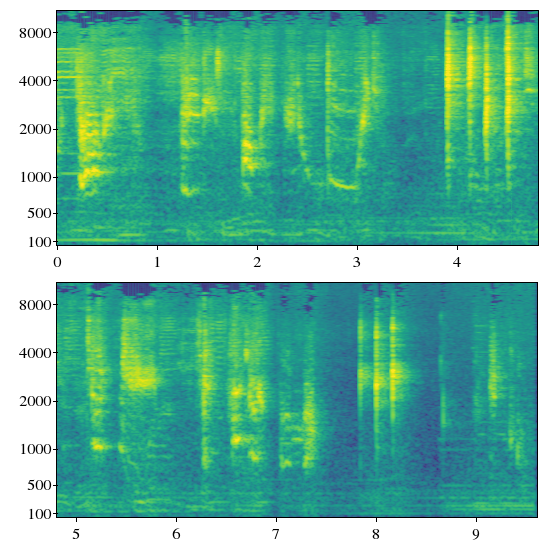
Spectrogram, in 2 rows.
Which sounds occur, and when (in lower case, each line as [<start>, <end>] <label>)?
[7.82, 8.49] bird
[8.60, 8.87] generic impact sounds
[8.65, 9.61] music
[8.95, 9.50] speech synthesizer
